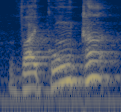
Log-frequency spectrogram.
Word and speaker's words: Vaikunta: Vaikunta é o céu espiritual, é o mundo espiritual. E aqui nós temos então a primeira sílaba vai, que é longa, depois cum, longa, e ta, que é curta.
